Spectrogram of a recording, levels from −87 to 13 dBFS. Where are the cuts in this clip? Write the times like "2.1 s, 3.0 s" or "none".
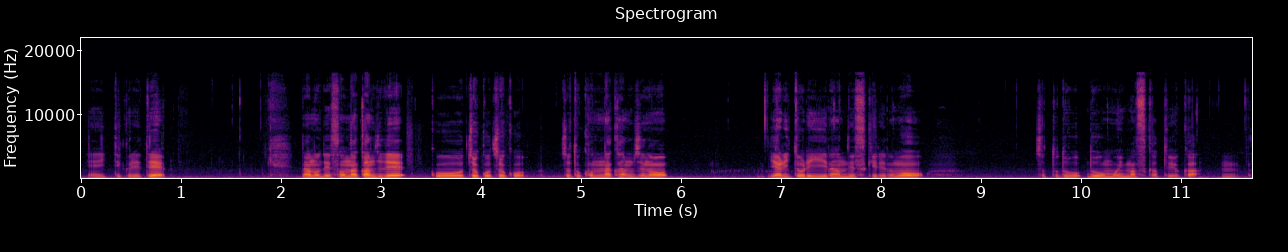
9.5 s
